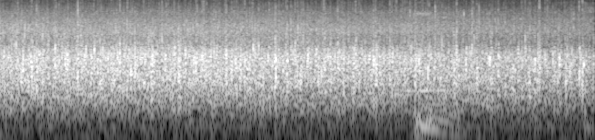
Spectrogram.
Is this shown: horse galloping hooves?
no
